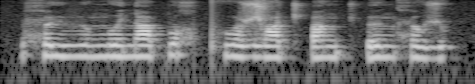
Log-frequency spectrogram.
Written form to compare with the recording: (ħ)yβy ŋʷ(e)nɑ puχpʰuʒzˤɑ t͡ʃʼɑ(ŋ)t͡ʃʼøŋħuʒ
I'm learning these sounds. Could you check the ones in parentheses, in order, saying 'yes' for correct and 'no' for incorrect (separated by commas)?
yes, yes, yes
